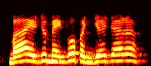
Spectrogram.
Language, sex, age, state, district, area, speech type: Sindhi, female, 45-60, Maharashtra, Mumbai Suburban, urban, conversation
